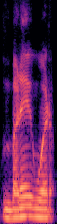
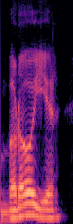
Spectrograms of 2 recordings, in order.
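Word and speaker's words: Breuer: compañeros ya más avanzados como por ejemplo Brewer o Broer, como ustedes gusten pronunciarlo. Brewer es como latinizando el el nombre de Joseph Brewer o Broer.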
